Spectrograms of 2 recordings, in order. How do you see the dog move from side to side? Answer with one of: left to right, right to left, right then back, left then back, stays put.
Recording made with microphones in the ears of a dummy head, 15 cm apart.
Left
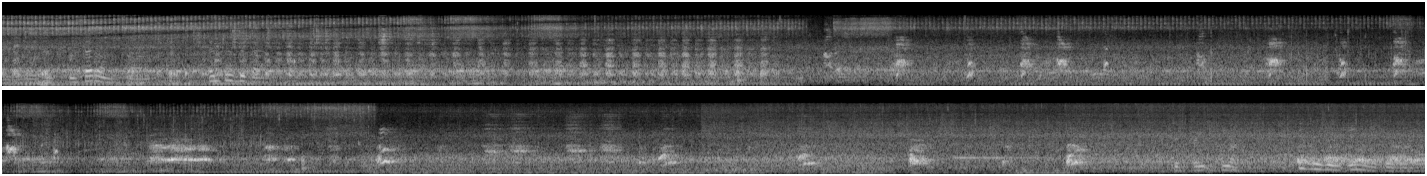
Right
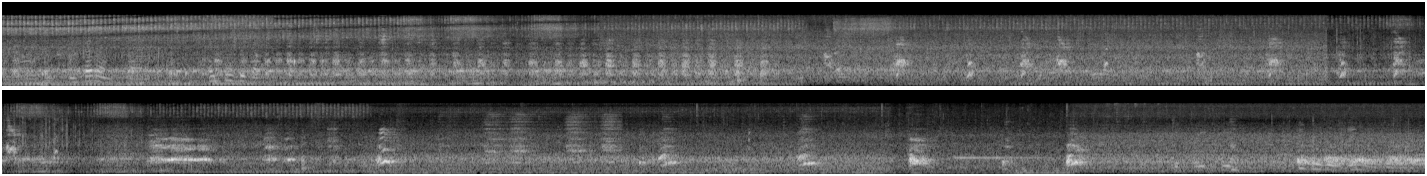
left to right.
